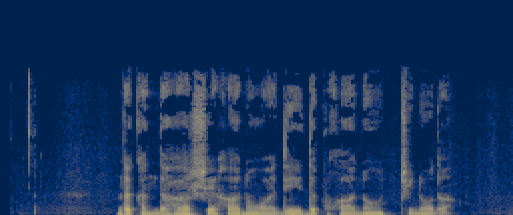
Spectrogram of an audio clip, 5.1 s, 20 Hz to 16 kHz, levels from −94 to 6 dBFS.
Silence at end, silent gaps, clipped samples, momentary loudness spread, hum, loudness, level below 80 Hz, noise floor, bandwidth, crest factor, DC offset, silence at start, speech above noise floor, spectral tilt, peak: 0.65 s; none; under 0.1%; 17 LU; none; -27 LUFS; -62 dBFS; -69 dBFS; 11 kHz; 24 dB; under 0.1%; 1.15 s; 43 dB; -5.5 dB/octave; -4 dBFS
